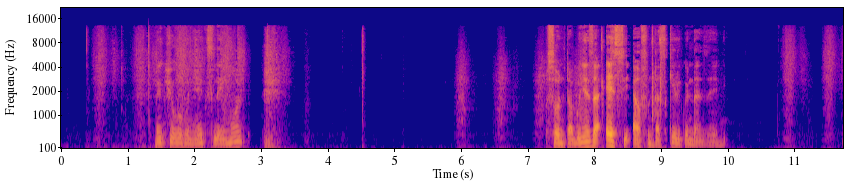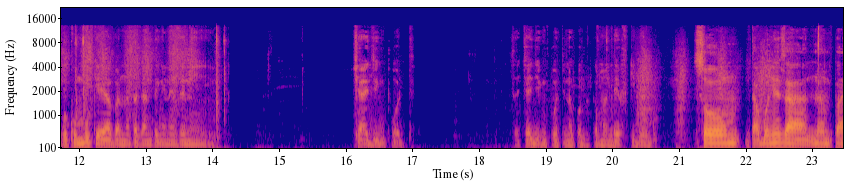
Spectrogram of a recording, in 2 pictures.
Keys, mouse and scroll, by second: 0.6-1.9 shift+middle drag, 1.9-2.6 drag, 2.6 scroll up 1, 3.3-4.7 shift+middle drag, 4.7-7.9 scroll up 2, 8.2 s, 12.0 g.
